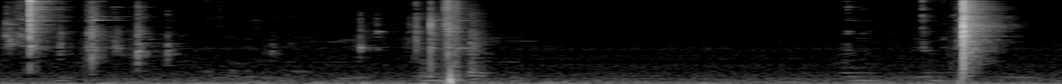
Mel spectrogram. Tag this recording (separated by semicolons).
free; metal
